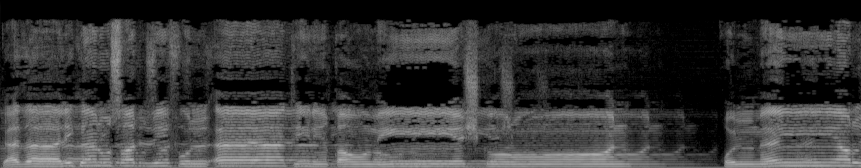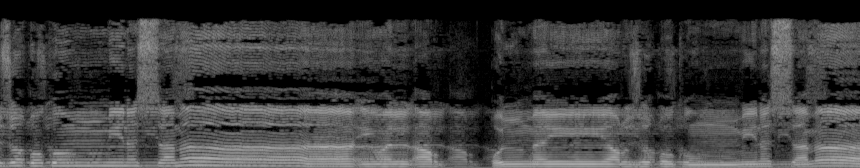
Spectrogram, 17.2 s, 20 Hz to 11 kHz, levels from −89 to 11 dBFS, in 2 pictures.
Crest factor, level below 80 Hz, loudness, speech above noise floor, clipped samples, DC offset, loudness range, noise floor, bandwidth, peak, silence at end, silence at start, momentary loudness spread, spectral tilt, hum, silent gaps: 16 dB; -50 dBFS; -25 LUFS; 23 dB; under 0.1%; under 0.1%; 3 LU; -48 dBFS; 10.5 kHz; -10 dBFS; 0 s; 0 s; 7 LU; -3.5 dB/octave; none; none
